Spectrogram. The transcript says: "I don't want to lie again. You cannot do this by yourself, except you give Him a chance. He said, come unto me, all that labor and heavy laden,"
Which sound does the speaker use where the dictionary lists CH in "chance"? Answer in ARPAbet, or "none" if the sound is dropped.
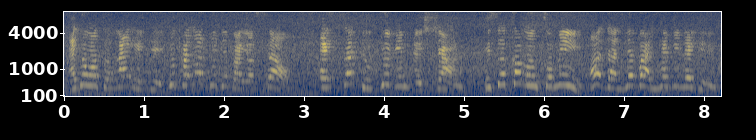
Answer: SH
